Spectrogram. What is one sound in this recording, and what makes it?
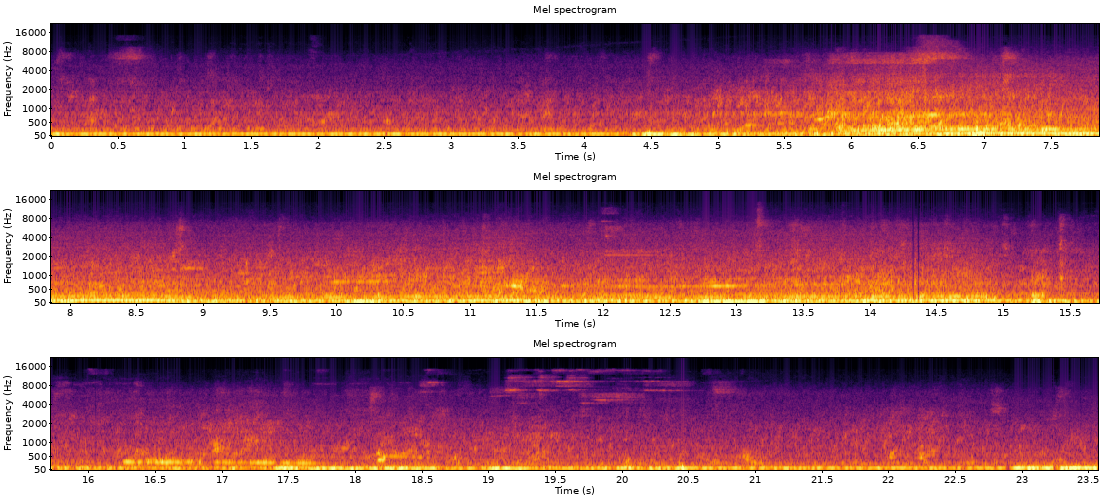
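A bus engine rumbles steadily inside the cabin.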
